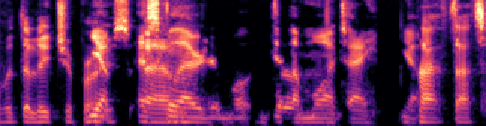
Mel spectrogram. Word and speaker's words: Escalera de la Muerte: Escalera de la Muerte.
